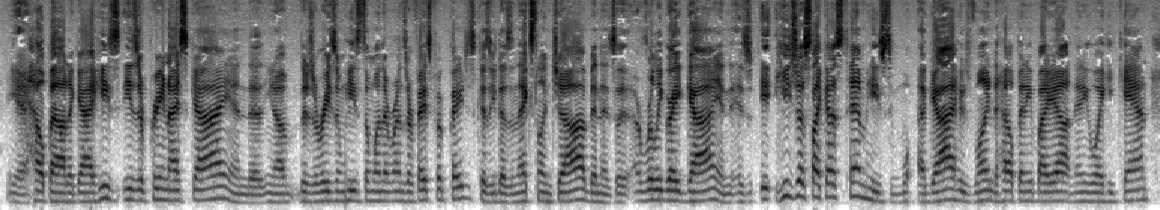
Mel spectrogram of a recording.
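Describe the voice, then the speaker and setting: A man co-hosting a casual arcade-repair podcast, reading out listener questions and chatting in a lively, talkative way, with his voice starting to go. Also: fairly high pitch, quick pace, few pauses. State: losing his voice. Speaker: co-host answering viewer questions on arcade repair.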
